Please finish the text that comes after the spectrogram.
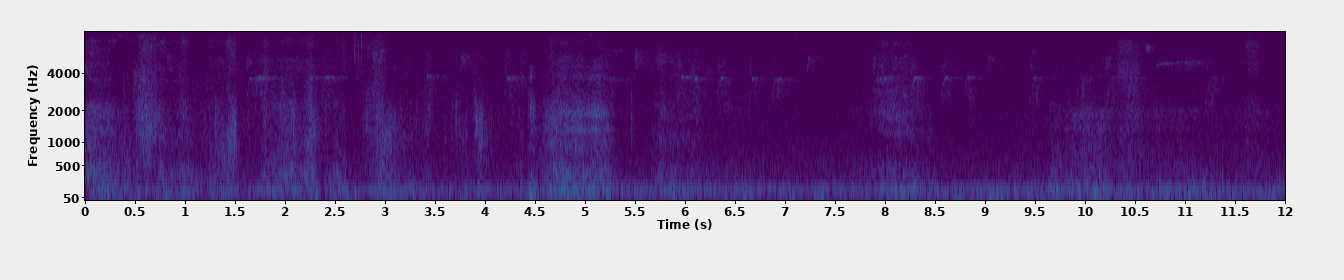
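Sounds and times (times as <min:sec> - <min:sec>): faint bird chirps: 0:05.2 - 0:12.0.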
